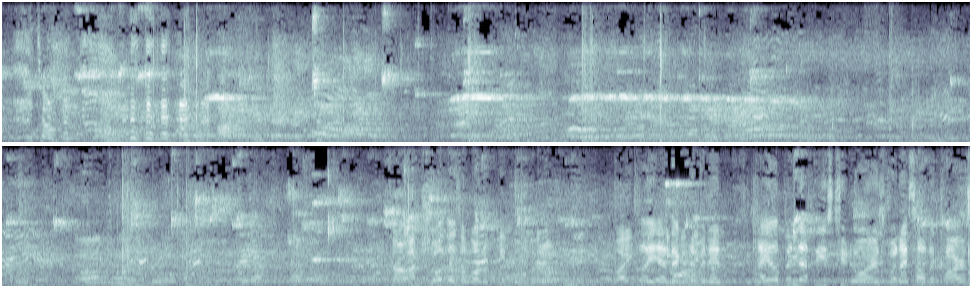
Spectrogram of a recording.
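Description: Spectators and players call out and chatter across the echoing hall.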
